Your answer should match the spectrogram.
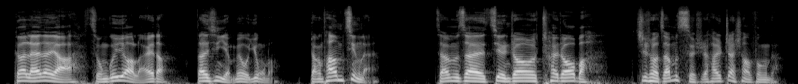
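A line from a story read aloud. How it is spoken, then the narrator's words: Said with a smile. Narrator (Chinese): 张克笑了笑，说道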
